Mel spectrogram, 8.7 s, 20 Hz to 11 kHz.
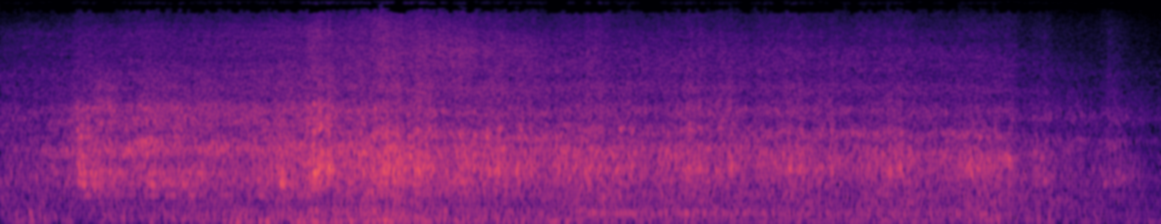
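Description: Kintetsu 22600-series Ace and 22000-series ACE limited-express train passing through the station at speed without stopping: the rush of wheels on rail and running gear swells about half a second in, holds, and fades away near the end.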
